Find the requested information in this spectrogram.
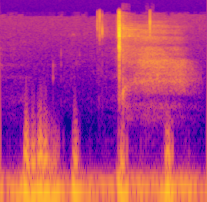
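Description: Deep, rapid thumping beats picked up through a microphone, about four beats in a second and a half; a fast heartbeat.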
